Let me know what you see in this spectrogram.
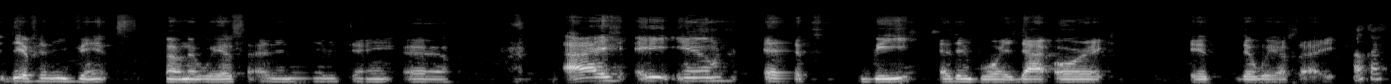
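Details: Adult man with cerebral palsy speaking in an interview; dysarthria (cerebral palsy).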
